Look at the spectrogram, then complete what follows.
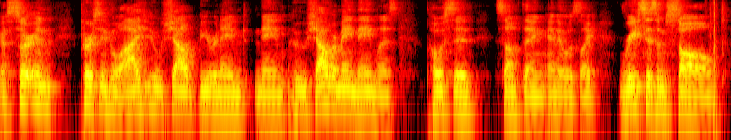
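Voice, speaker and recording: Very clean and set against a silent background, this recording has a man with an American accent speaking at a moderate pace, his pitch fairly low and varying in an ordinary way. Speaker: podcast co-host. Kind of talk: casual chat.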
